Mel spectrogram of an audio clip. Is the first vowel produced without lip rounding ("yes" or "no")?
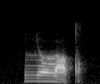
yes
